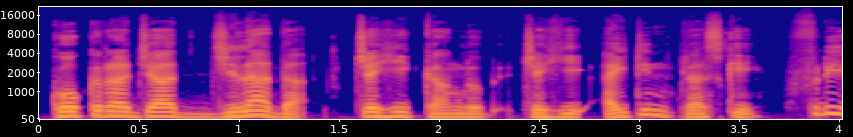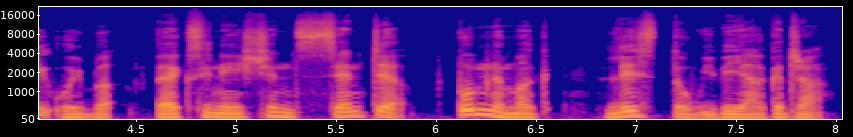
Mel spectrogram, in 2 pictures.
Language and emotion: Manipuri, neutral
